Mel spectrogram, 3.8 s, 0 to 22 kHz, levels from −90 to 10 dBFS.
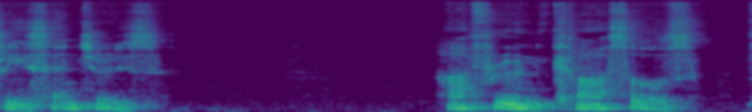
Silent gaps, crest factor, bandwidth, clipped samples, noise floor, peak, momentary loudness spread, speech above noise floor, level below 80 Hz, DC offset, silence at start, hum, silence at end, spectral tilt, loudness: none; 18 dB; over 20 kHz; under 0.1%; -76 dBFS; -10 dBFS; 13 LU; 49 dB; -66 dBFS; under 0.1%; 0 s; none; 0.3 s; -6 dB/octave; -28 LUFS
